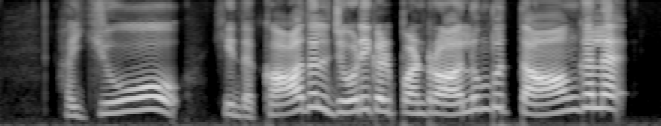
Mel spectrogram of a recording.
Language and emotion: Tamil, disgusted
